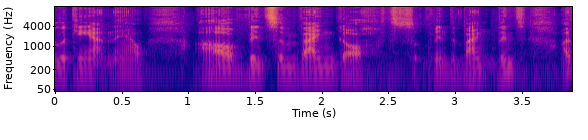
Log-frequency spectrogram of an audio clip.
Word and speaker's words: van Gogh: golf okay listen I I'm British English so I'm gonna go with the British pronunciation we're at van Gogh van Gogh some in color see of course if you're American and you want me to go to Van Gogh then I'll have a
